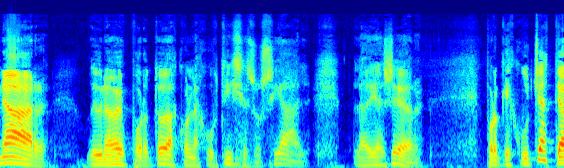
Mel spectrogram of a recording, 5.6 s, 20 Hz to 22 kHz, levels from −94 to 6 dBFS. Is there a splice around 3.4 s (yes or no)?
yes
